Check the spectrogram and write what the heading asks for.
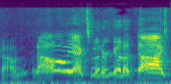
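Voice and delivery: mock distressed whimper. Fan tearing up at scene.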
